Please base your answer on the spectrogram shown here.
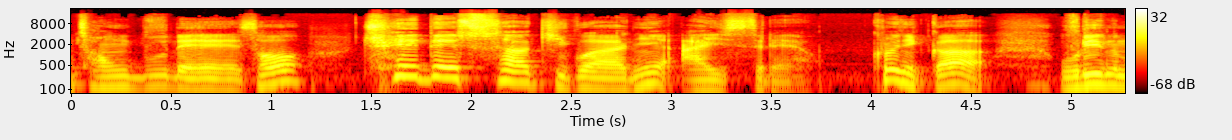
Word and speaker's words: ICE: 그런데 I라고 그 뭐라고 부르지 않고 발음하지 않고 그냥 IC가 뭡니까? 얼음이라는 뜻이잖아요. 아이스. 그냥 폴리스 아이스 아이스 폴리스 이렇게 발음을 한대요.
